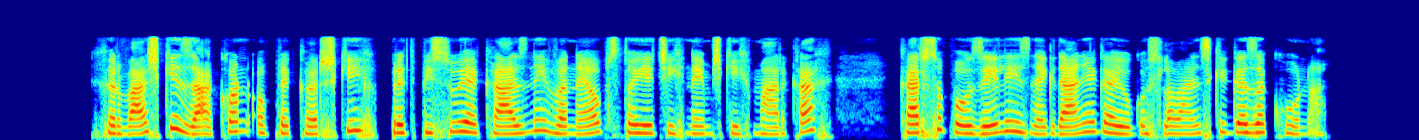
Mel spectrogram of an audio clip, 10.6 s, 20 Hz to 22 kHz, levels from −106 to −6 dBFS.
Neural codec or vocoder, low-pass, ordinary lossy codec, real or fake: none; 7.2 kHz; none; real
